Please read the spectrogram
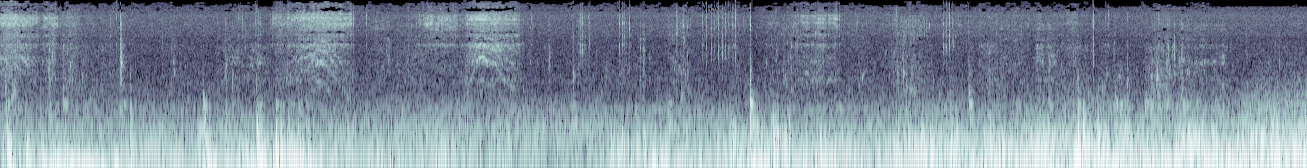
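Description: Wind on the microphone and water lapping against the hull of a plastic sit-on-top kayak on choppy sea, with a few short splashy hisses.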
